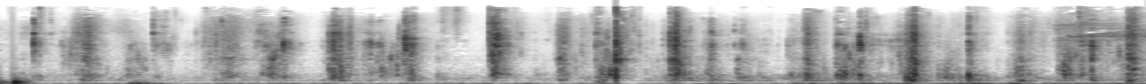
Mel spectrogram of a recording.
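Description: A person chewing crispy fried food close to a microphone: a quick, irregular series of crunches, several a second.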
